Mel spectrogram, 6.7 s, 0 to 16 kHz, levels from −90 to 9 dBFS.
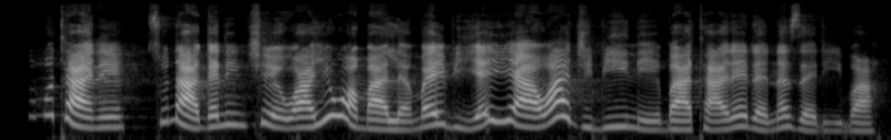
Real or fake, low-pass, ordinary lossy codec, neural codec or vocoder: real; 14.4 kHz; none; none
